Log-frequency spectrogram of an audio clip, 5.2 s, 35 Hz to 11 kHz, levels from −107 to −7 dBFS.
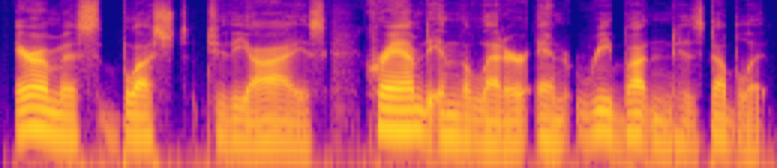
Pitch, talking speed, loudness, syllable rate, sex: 100 Hz, 160 wpm, -21 LUFS, 4.9 syllables/s, male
